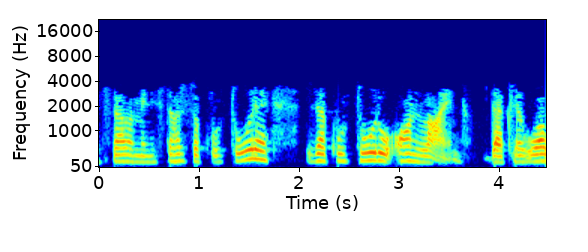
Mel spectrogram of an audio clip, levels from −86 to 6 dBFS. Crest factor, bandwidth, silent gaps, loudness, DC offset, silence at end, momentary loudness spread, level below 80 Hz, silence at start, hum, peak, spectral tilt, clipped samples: 18 dB; 3.8 kHz; none; -20 LUFS; under 0.1%; 0 s; 11 LU; -68 dBFS; 0.15 s; none; -2 dBFS; -10.5 dB/octave; under 0.1%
